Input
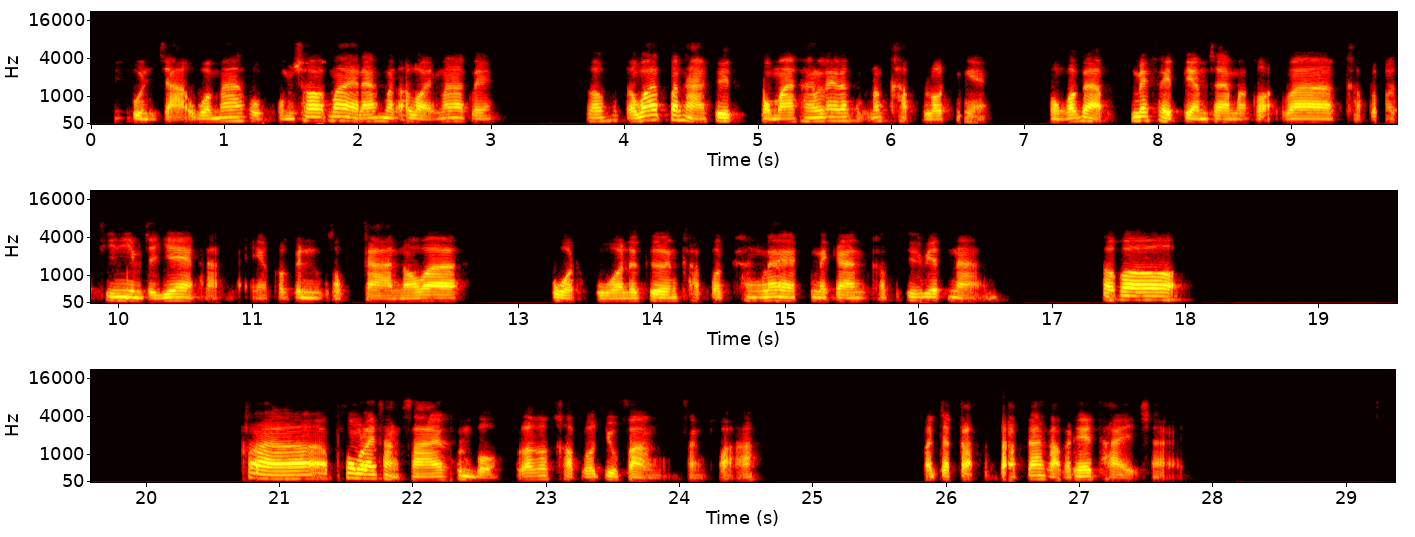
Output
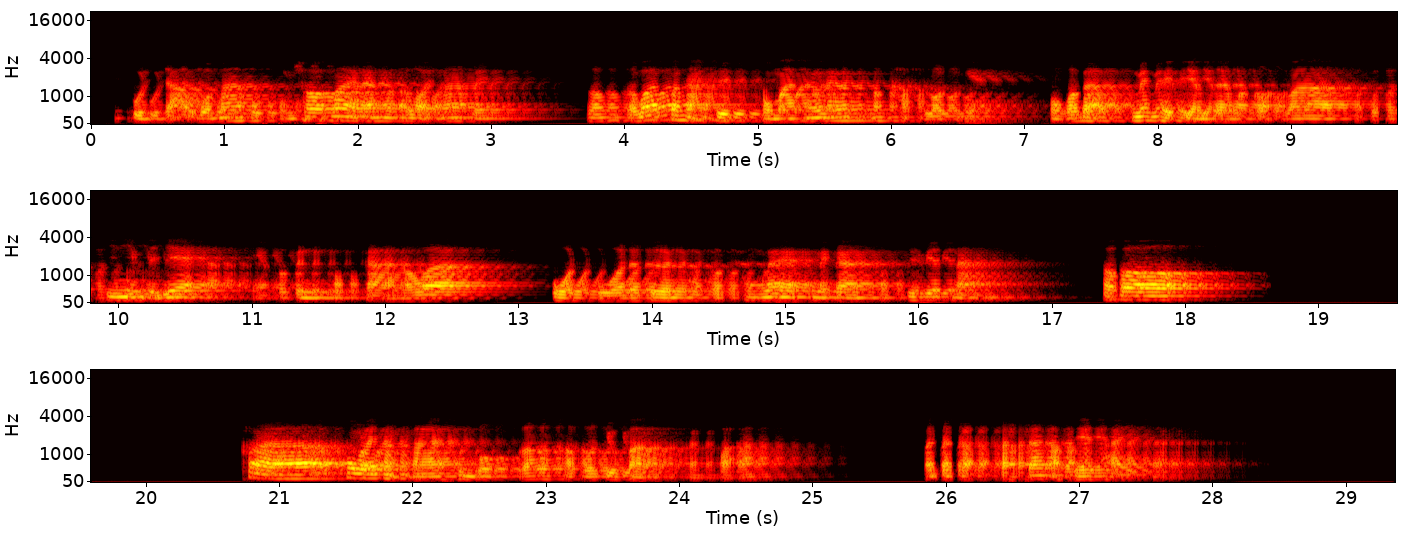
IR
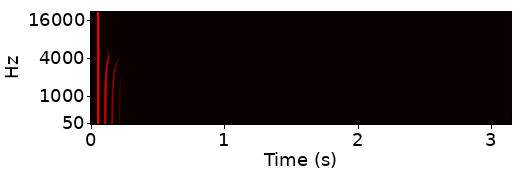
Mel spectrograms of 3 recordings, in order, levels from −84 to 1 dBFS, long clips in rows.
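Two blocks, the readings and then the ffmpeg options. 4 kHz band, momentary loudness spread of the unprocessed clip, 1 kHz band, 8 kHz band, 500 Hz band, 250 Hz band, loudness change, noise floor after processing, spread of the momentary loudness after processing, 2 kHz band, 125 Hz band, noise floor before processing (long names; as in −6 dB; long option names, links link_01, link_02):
below −25 dB, 13 LU, −7.0 dB, can't be measured, −6.5 dB, −6.5 dB, −7.0 dB, −75 dBFS, 14 LU, −9.5 dB, −6.5 dB, −81 dBFS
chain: -af "flanger=delay=18.5:depth=6.2:speed=0.22,lowpass=frequency=1800:width=0.5412,lowpass=frequency=1800:width=1.3066,aecho=1:1:119|238|357|476|595|714:0.501|0.236|0.111|0.052|0.0245|0.0115,volume=-5dB"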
